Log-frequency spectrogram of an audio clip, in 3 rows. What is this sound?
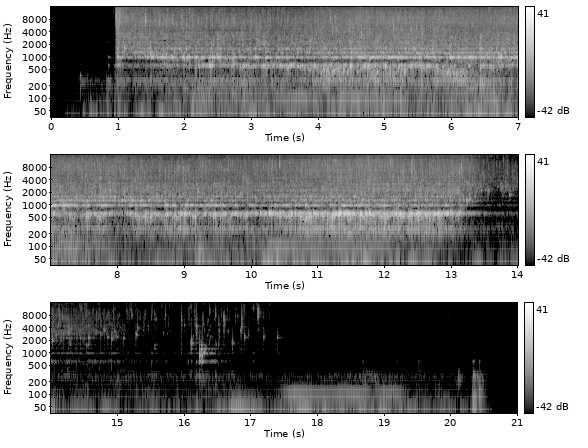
20190102 Spraying Water into Toilet 3
bathroom, spray, toilet, water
